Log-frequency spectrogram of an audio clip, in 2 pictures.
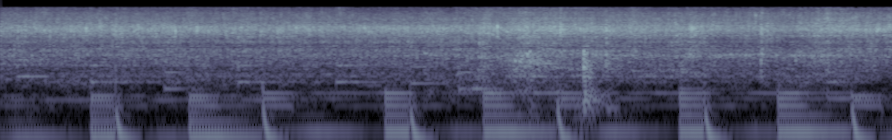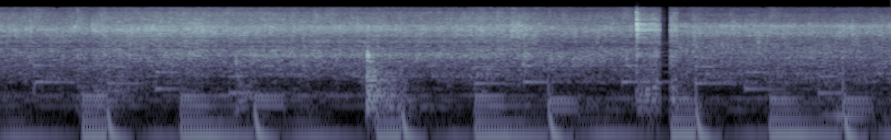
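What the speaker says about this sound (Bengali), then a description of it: "এটাকে মিনিট দুয়েক হাই ফ্লেমে ভালো করে প্রথমে কষিয়ে নেব।" Chicken tehari sautéing on a high flame, steady loud sizzling of frying rice and meat with a regular rhythm of spoon scrapes and stirring strokes against the pot, no talking.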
